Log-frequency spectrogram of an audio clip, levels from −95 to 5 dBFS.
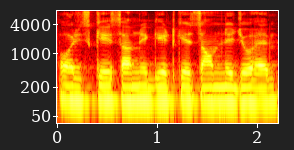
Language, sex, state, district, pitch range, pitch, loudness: Hindi, male, Himachal Pradesh, Shimla, 100-105 Hz, 100 Hz, -15 LUFS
